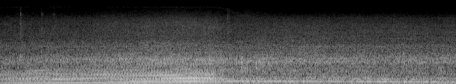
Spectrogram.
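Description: Engine of a 2019 BMW S1000RR motorcycle with a turbo, revving hard under acceleration in a hill-climb race, a loud close whine that rises, eases and holds steady without talk.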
